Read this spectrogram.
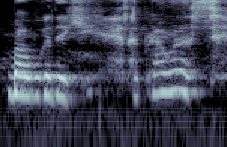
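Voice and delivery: soft whispered sign-off. Real, not acted. Baby nearby, signing off softly.

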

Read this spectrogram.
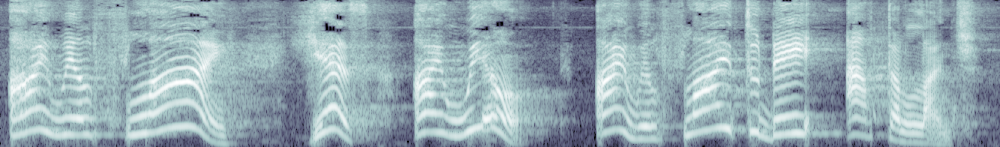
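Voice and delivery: eager buffalo making a proud promise; brightly. Acted. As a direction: insist cheerfully, pitched well up. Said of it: "said Bucky Buffalo brightly".

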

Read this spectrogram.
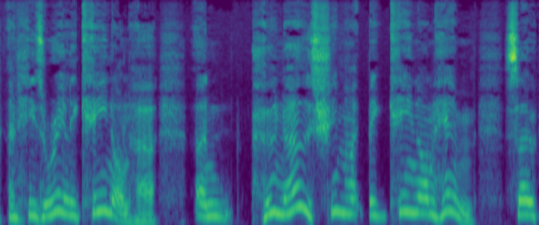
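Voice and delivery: put-on high, quick boy's voice, nervous and rambling; a flustered kid talking too fast; young boy Marcus. Boy nervously explaining to Ally, high and rambling.

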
